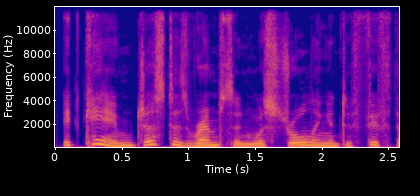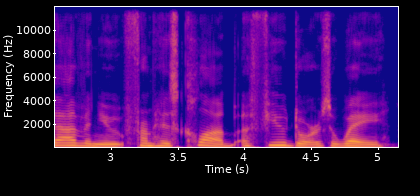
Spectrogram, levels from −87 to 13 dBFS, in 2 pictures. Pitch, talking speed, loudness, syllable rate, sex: 205 Hz, 200 wpm, -17 LUFS, 4.7 syllables/s, female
